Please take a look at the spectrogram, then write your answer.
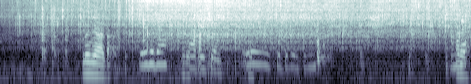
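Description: A dish sizzles and fries in a pan while it is stirred. The loud, steady hiss grows after a couple of seconds, and someone speaks briefly over it.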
